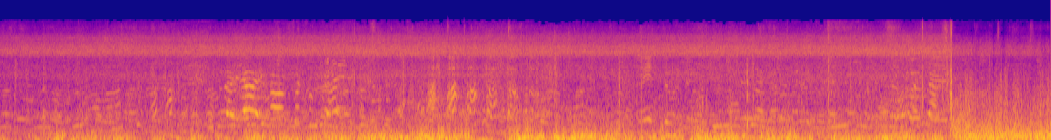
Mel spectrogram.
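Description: A group of adults talks outdoors at a distance.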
